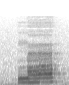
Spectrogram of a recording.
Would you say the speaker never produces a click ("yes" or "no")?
yes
